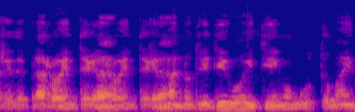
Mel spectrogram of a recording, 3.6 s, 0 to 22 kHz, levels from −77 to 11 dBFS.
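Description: Speech clip with a doubled audio track, likely from a second, slower capture path: a flat, full-band copy trails by roughly 0.7 s, about 5 dB quieter, from the start until it cuts off abruptly at 1.78 s near "de pratus".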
